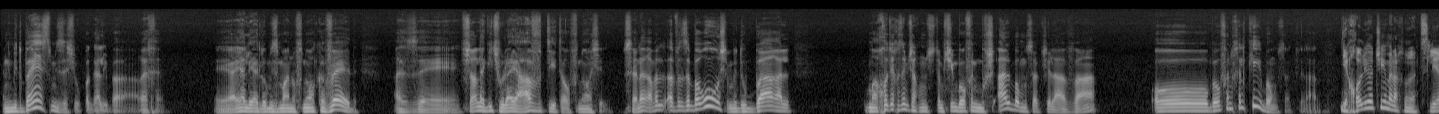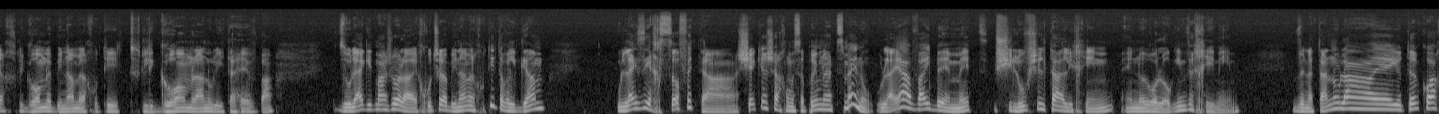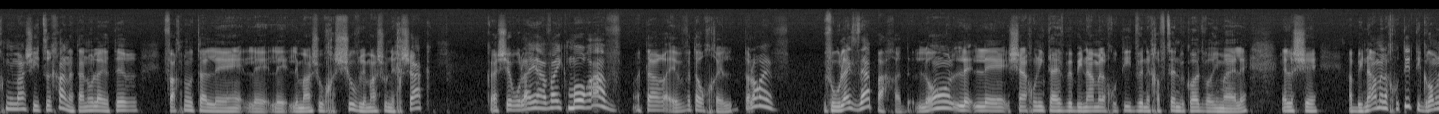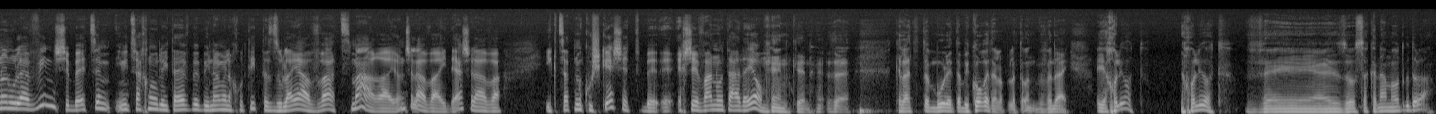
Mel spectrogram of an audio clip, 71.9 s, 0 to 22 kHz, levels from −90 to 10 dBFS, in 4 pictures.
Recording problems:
hiss; faint; throughout; 25 dB below the speech

